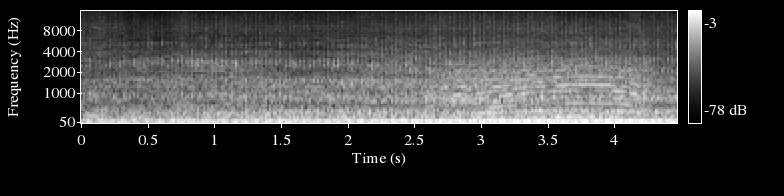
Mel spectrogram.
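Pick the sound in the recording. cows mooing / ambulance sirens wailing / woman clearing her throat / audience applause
cows mooing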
